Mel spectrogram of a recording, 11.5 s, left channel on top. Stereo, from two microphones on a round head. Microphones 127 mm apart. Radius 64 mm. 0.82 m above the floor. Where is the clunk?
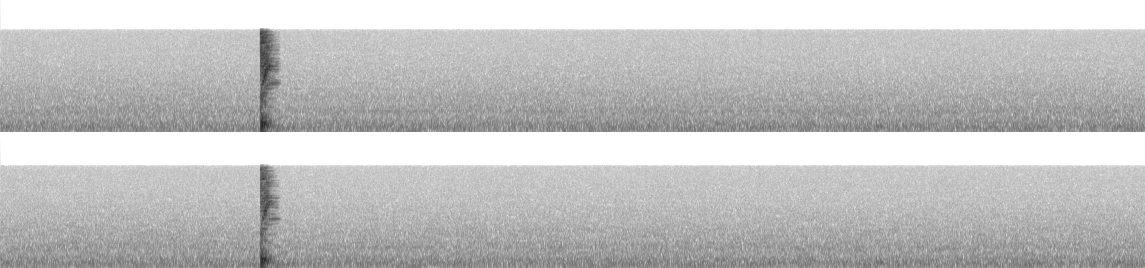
35° left (ahead or behind).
